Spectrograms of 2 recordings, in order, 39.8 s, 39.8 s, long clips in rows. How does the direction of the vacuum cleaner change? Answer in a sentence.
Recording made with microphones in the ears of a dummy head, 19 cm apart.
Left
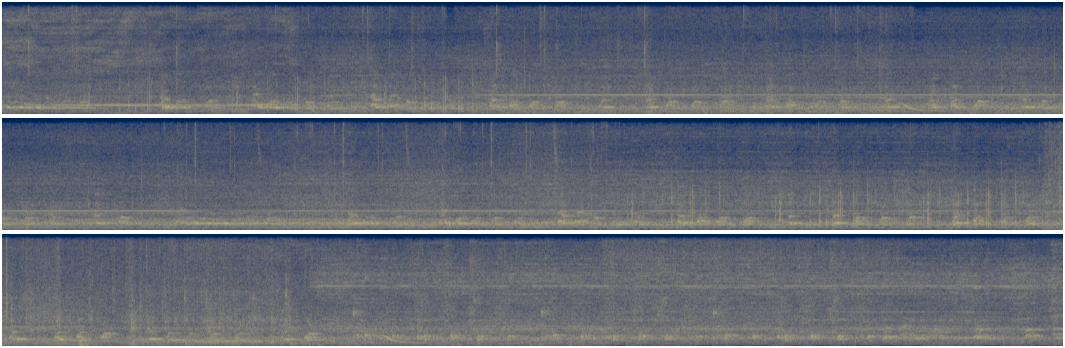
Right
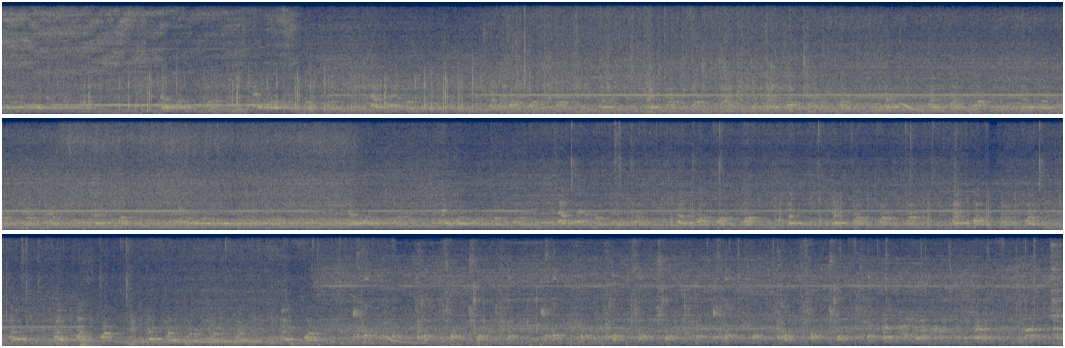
You can hear the vacuum cleaner move to the left.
